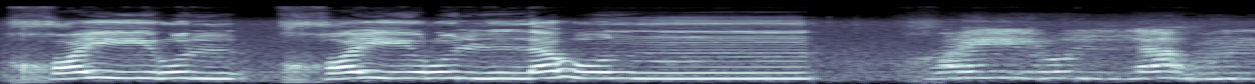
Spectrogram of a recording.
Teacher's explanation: اور ہنّا کا نون مشدد ہے، جب ہم یہاں وقف کریں گے تو غنّے کے ساتھ نون کو ساکن کریں گے. خیر لہن. خير لهن.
